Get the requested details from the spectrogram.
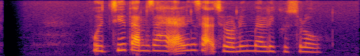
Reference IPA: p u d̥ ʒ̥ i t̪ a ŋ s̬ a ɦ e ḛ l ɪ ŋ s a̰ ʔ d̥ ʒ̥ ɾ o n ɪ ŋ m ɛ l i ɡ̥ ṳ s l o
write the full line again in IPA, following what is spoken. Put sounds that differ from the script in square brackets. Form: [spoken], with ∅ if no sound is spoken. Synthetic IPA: p u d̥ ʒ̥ i t̪ a [n] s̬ a ɦ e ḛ l ɪ ŋ s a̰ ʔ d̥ ʒ̥ ɾ o n ɪ ŋ m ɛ l i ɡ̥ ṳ s l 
